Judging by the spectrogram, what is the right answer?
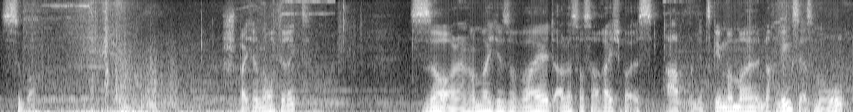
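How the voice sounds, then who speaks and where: Low-pitched man doing casual game commentary. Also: measured pace, long pauses. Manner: colloquial, talking to himself and to viewers. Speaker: let's player. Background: game music.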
